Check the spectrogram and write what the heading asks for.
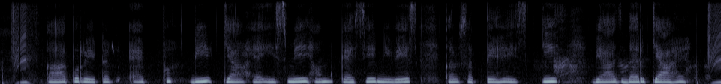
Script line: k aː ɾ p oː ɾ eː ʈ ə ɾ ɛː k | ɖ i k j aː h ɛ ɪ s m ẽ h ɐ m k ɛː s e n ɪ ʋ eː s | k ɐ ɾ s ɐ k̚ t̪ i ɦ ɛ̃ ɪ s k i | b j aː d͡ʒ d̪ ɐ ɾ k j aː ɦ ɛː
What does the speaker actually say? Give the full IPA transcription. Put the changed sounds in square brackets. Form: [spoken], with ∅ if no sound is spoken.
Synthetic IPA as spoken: k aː ɾ p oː ɾ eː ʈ ə ɾ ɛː [p] | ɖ i k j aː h ɛ ɪ s m ẽ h ɐ m k ɛː s e n ɪ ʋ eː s | k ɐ ɾ s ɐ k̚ t̪ [e] ɦ ɛ̃ ɪ s k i | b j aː d͡ʒ d̪ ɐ ɾ k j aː ɦ ɛː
